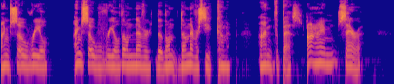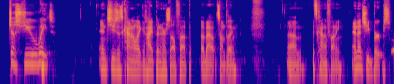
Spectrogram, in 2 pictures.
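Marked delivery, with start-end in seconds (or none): 0.0-9.0 groggy, grumbly, mumbly sleep-talk, pitched up. Describing a sleeper hyping herself up, Sarah's mumbly sleep talk. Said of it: "in a kind of a grum, uh, mumbly voice".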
